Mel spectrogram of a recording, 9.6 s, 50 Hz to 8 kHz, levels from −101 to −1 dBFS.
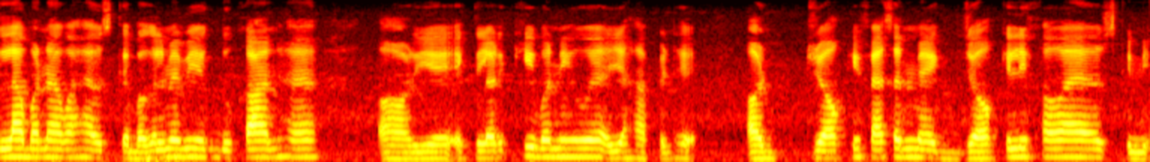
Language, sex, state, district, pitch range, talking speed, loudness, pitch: Hindi, male, Bihar, Vaishali, 125-150 Hz, 215 wpm, -21 LUFS, 145 Hz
